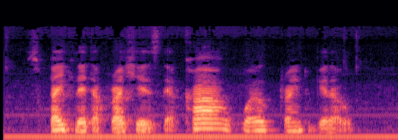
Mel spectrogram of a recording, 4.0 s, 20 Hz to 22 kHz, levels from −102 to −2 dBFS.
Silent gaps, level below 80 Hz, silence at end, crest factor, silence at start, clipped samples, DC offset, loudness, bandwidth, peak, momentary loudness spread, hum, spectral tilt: none; -38 dBFS; 0 s; 18 dB; 0.05 s; under 0.1%; under 0.1%; -19 LUFS; 10 kHz; -2 dBFS; 16 LU; none; -8 dB/octave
